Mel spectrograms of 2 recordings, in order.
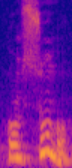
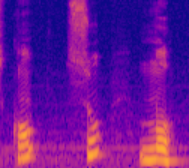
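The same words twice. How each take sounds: First: Said in the usual way. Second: Consumo spelled out slowly as con-su-mo; slow teacher's syllable split of Consumo. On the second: Shown as a demonstration. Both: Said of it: "eu faço em três sílabas".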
